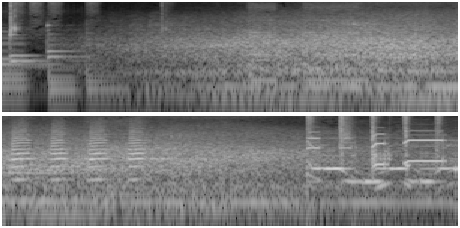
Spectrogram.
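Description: A motor-vehicle sound effect, a steady low engine hum with a swelling rush of noise, rises after the last note of a children's song, with a few short beeps about three seconds in. About five seconds in, upbeat electronic music with crisp clicks starts.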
